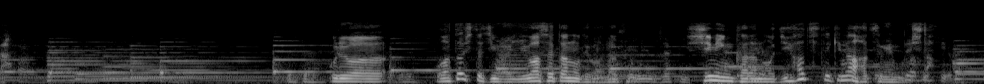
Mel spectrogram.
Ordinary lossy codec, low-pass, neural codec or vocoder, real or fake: Opus, 24 kbps; 7.2 kHz; codec, 16 kHz, 6 kbps, DAC; fake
